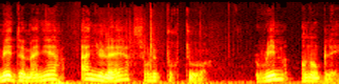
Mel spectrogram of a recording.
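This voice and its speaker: Very slow speech from a man at a medium pitch, with very wide pitch swings. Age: 70s. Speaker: sport shooter, retired English teacher. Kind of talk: scripted explanation. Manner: formal.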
